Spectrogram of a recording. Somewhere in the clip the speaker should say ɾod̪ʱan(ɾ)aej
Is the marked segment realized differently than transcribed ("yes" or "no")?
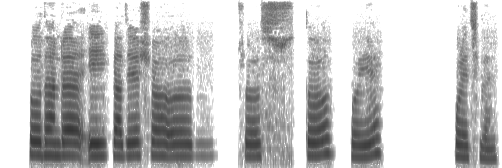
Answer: no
